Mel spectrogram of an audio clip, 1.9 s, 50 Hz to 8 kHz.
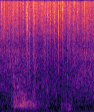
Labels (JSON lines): {"label": "biophony, growl", "recorder": "SoundTrap 600 or HydroMoth"}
